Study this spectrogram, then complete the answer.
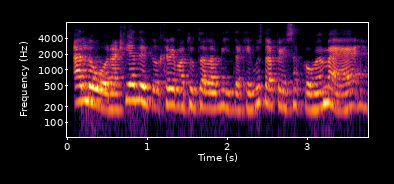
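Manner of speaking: normal talking voice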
